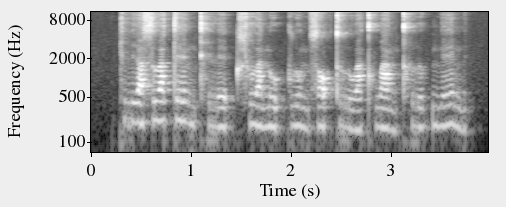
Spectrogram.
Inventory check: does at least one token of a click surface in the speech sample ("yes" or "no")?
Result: no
